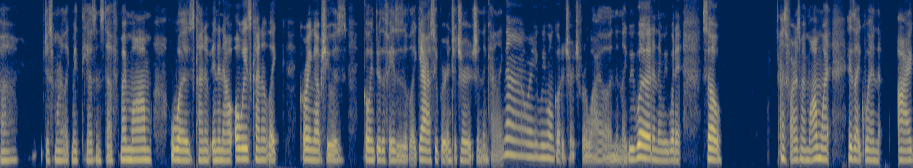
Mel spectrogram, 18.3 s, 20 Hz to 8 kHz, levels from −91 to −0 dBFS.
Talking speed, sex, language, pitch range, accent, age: 220 wpm, female, English, 175-220 Hz, American, 20-39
